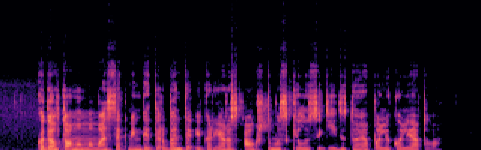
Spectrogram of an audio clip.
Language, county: Lithuanian, Telšiai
